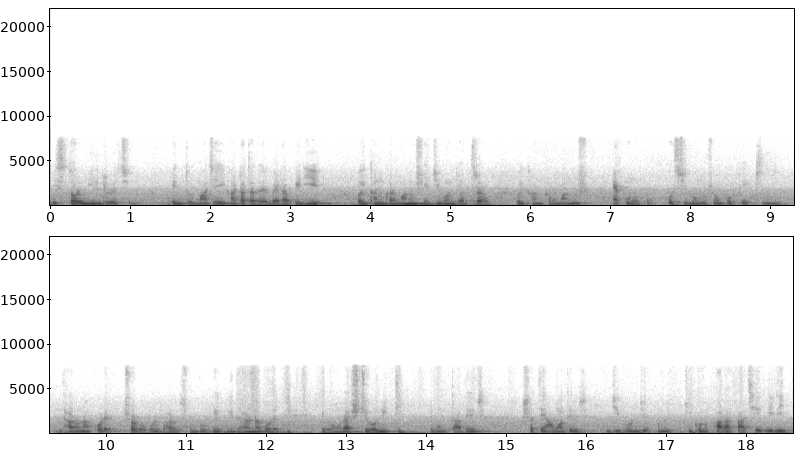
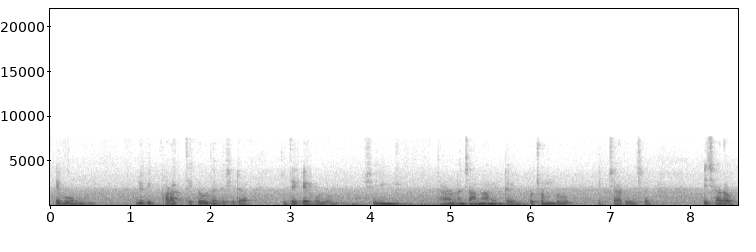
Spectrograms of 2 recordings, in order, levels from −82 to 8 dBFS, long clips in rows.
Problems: constant background noise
